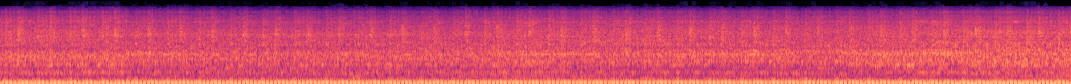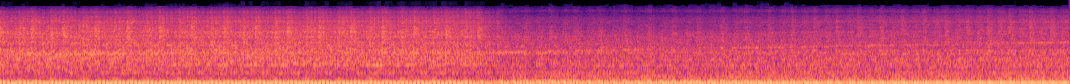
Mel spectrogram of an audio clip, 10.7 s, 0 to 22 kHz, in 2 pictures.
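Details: Ford 7.3 Powerstroke, just after first start with new KC turbo, plenums, up pipes, oil crossover and fuel bowl reseal: deep, steady drone, even heavy idle note settling after a slight shift. Owner says stronger, idle different, maybe oil crossover tube.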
